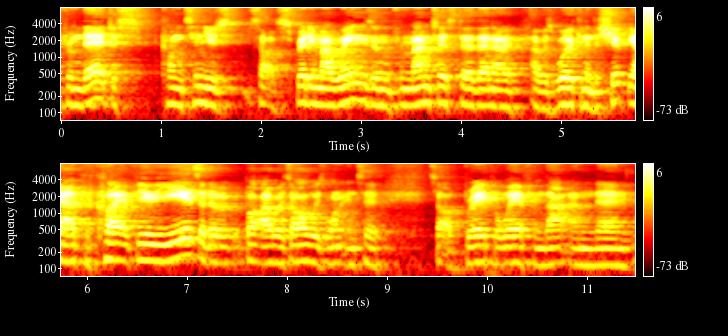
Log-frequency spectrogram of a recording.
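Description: A man with a northern English accent, a guest telling his life story in a halting, rambling way with many restarts. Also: mid-range voice, fairly bright tone. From north of England. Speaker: yoga studio owner, guest. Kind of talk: casual interview, rambling storytelling. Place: yoga studio. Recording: echoey studio room, long reverb.

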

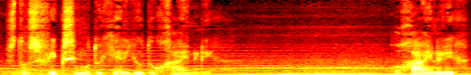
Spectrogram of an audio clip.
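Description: A man's voice: extremely low pitch, creaky. A man reading scripted literary narration as the storyteller of a radio play. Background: music.

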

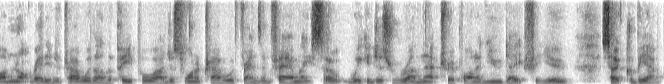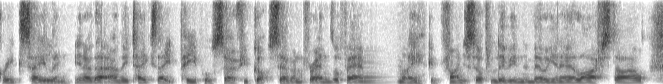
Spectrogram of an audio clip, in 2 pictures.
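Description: Husky low-voiced man. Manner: relaxed, conversational, many fillers like "you know". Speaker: tour company guest. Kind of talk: casual interview chat.

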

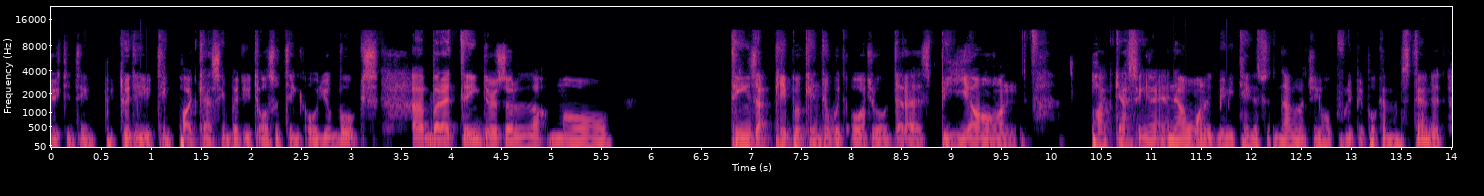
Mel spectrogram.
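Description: Very low, flat-voiced man. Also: no echo, low-quality recording. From Cameroon. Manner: hesitant, many restarts and fillers. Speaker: founder and CEO, guest. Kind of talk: casual interview talk.

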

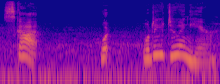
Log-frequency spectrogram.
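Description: A woman's voice: high voice, expressive, takes it slowly, exaggerated voice. A woman playing a hesitant laboratory acquaintance in a naturalistic sci-fi audio drama. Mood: polite surprise.

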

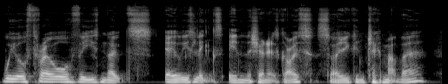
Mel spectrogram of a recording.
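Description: A man's voice: fairly low pitch, steady tone, a little fast, darkish tone, slightly rough. Chatty man hosting a film podcast. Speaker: podcast host. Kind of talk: casual film discussion.

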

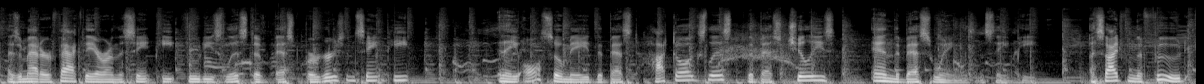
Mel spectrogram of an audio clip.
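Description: A man hosting a local food show, reading upbeat promotional segments about restaurants. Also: mid-range voice. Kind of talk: scripted food-segment narration and interview.

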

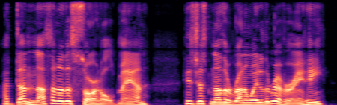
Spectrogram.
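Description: A man's voice: on the high side, expressive, fairly quick, pushed and bright, no echo, clean studio sound, pitched above the performer's own voice. A man voicing a laid-back male otter who captains a riverboat, with an easygoing, lazy way of talking.

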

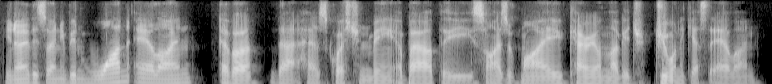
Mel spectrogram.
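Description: Gravelly-voiced man, chatty podcast guest. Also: mid-range voice, level tone, normal speed, few pauses, no room sound. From Russia. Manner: chatty, enthusiastic, explains at length. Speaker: podcast guest, travel blogger. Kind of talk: casual chat over a video call. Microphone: video call microphone. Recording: dull, lo-fi call audio.

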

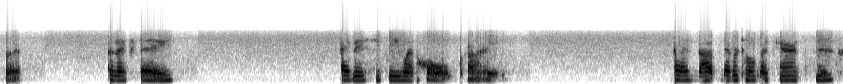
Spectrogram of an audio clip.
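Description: Woman, husky and slow, level delivery, hesitant testimony, phone-like sound. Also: mid-range voice. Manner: hesitant, subdued. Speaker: testimony speaker. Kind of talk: halting personal testimony. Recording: tinny phone-like recording.

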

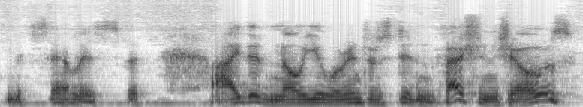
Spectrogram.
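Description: A genial, husky old investigator. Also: male voice, medium pitch, animated, moderate pace, fairly bright tone, low-quality recording. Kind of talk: 1940s radio acting. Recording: rough vintage 1940s radio recording.

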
